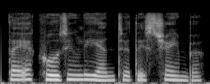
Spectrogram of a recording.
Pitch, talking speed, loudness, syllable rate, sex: 205 Hz, 145 wpm, -15 LUFS, 5.8 syllables/s, female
